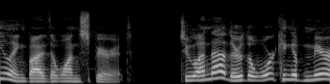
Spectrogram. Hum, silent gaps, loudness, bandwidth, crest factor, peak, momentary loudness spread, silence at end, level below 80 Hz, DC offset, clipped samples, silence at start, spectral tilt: none; none; -25 LUFS; 14 kHz; 16 dB; -8 dBFS; 12 LU; 0 s; -80 dBFS; under 0.1%; under 0.1%; 0 s; -4.5 dB/octave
